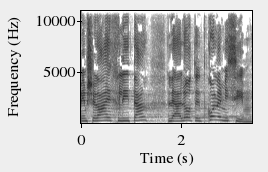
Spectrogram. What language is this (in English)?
Hebrew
